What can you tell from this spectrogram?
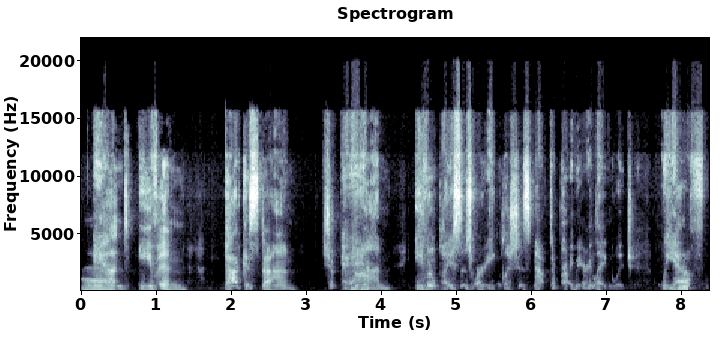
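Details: Adult woman with chronic dysphonia, a voice disorder, treated with Botox injected into the vocal cords every three months; real patient speaking; dysphonia.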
